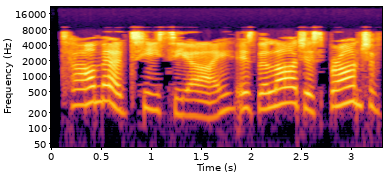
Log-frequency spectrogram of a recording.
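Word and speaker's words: Tatmadaw: The Myanmar Army, pronounced Tamed TCI, is the largest branch of the armed forces of Myanmar and has the primary responsibility of conducting land-based military operations.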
